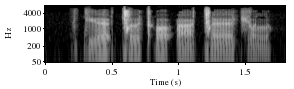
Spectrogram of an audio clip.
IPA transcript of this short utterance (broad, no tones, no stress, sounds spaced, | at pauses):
tʲ ɛː ʔ ǀ ɘ tʼ ʌ ʔ aː ǀ ɛː t͡ʃ ʌ l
